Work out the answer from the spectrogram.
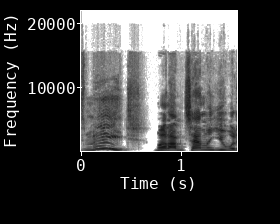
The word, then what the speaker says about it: Metchie: Like I feel like, bro, his name is can't be Michi, bro. Metchie. Man, check this out. I'm about to get the pronunciation.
